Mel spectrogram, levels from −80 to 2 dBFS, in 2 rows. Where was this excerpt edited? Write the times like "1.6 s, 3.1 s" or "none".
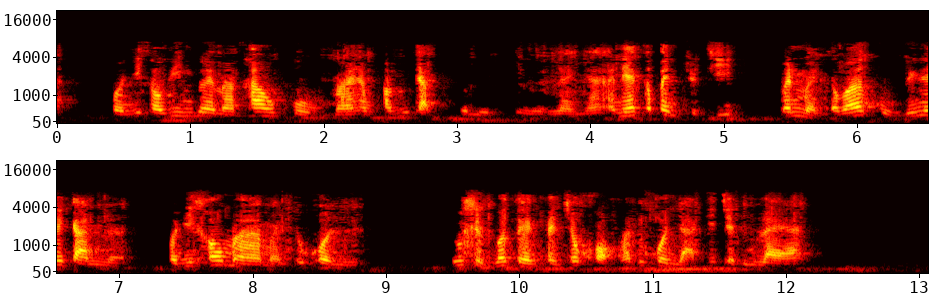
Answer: none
